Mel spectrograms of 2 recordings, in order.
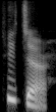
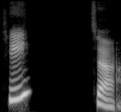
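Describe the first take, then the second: First: Said in the usual way. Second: টি-চার in two separate beats, a clear pause between; split into syllables. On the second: Shown as a demonstration. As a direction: say টি-চার slowly, first part pitched up. (টি-চার দুই ভাগে ভেঙে ধীরে উচ্চারণ) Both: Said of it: "এটিতে দুটি syllable".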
